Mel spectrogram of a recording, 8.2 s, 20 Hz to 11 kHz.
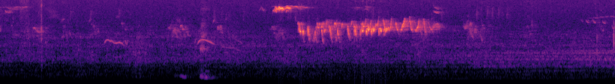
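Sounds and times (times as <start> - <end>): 
birds singing outdoors: 0.0 - 8.1
faint bird calls: 0.2 - 6.4.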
